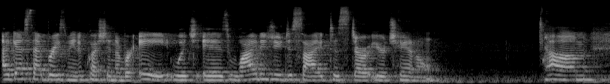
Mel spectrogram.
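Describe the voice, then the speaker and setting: Audible room echo and noticeable background noise accompany a woman's voice. She talks at a moderate pace in a monotone, flat intonation. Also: medium pitch for a woman. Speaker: YouTuber, mom and former wedding planner. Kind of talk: casual vlog talk to camera. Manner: halting, many fillers.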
